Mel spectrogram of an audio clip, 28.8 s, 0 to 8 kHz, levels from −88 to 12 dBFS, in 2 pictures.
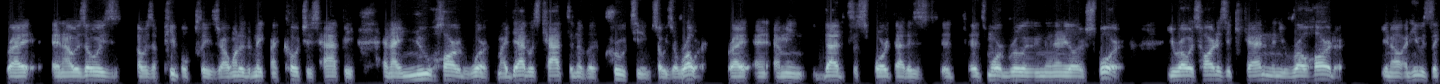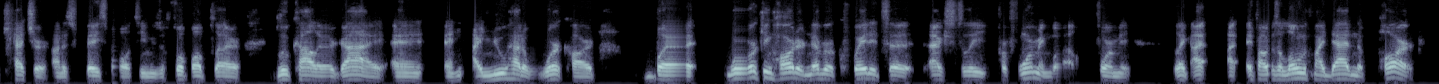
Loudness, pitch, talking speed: -21 LUFS, 115 Hz, 240 wpm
